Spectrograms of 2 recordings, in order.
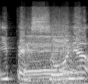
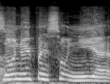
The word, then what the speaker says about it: hipersonia: É chamada hipersônia ou hipersonia, né? Depende da pronúncia de quem for comentar, que tanto é problemático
